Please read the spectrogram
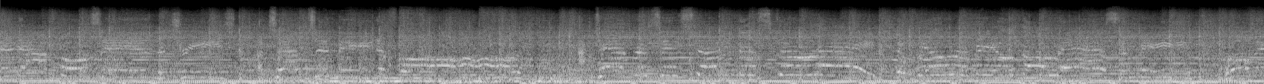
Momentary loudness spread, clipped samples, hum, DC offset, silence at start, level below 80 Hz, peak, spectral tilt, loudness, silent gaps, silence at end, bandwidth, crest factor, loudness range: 2 LU; under 0.1%; none; under 0.1%; 0 s; -22 dBFS; 0 dBFS; -5 dB/octave; -13 LUFS; none; 0 s; 15.5 kHz; 12 dB; 1 LU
